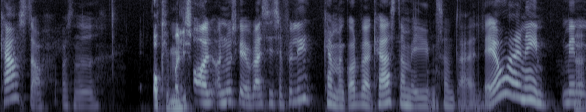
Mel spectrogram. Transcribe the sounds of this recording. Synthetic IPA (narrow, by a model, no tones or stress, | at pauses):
kʰæsd̥ɐ | ɒ̽sɔnoːð̩ˠ | oʊkʰemenlisɒ̽ɒ̽nusɡ̥æjob̥ɑ̈ːsiːseføllikʰænmænɡ̥ɒ̽d̥ʋæːɐkʰæsd̥ɐmee̝̰ːnsɒ̽md̥ɑ̈lɛːʊɐene̝̰ːnmen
